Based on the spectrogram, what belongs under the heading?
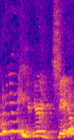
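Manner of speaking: high-pitched stunned disbelief; incredulous. Retold or imitated. Caller hearing his friend is locked up, high and incredulous. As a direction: squeak it out in astonishment. Shocked reply to jail news.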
